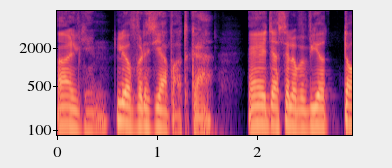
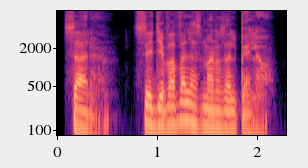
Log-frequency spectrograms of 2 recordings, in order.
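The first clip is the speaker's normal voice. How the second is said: usual speaking voice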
